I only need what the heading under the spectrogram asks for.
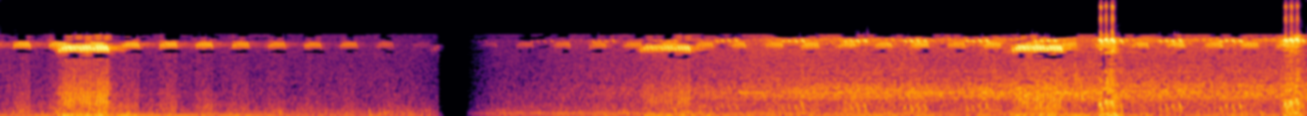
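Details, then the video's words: Cricket sound meant to drive away rats: a run of short, even, high chirps about four per second, a brief silence, then a dense, continuous high trill with louder swelling bursts and two sharp clicks near the end. "Suara Jangkrik bos"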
